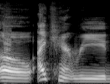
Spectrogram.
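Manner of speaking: mock casual delivery. Retelling what the receptionist says when asked something: imitating a casual remark. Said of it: "So casually".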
